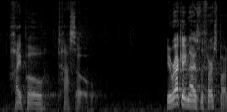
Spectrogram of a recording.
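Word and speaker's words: ὑποτάσσω: negative connotations it's a compound word which is pronounced hypo taso you recognize the first part I'm sure hypo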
